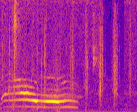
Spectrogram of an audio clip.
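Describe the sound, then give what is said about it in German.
A single drawn-out meow from a cat being played with in the evening using a laser pointer, lasting about a second, clear with a slightly wavering pitch, followed by near silence with faint background noise. “Eines Abends spielt er nach der Arbeit mit seiner Katze.”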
